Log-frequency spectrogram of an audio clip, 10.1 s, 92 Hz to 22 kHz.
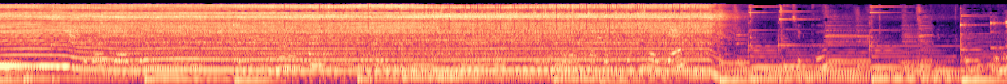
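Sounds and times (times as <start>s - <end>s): hand blender motor whine: 0.0s - 7.5s.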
